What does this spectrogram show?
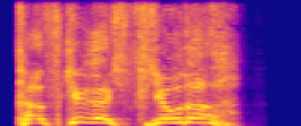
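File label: Speech Quick Commands Need Support, Japanese; World Of Warships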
